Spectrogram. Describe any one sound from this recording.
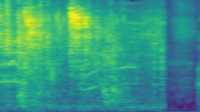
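A young woman sobs and wails.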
